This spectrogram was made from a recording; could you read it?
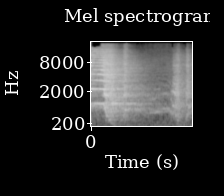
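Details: Can-Am Outlander/Renegade: two high creaky squeaks as the steering turns, from the non-greasable lower steering shaft bushing.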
